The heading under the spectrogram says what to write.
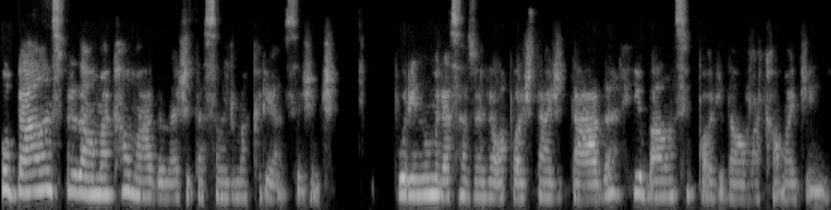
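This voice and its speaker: Against a quiet background, a woman with an ordinary speaking voice of medium pitch talks at a fairly quick pace with fairly even intonation. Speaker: aromatherapy educator. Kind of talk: online class.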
